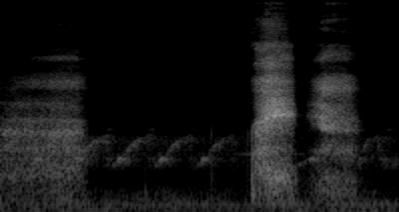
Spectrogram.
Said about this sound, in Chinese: 你别这么激动哦。不过就是听到外面的警笛声罢了。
